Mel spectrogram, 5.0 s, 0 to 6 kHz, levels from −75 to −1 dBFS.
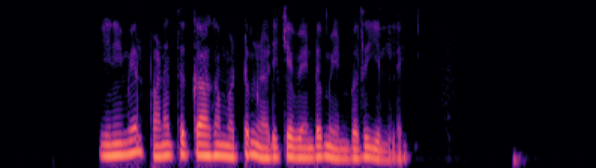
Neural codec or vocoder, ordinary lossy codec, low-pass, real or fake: none; Opus, 64 kbps; 5.4 kHz; real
